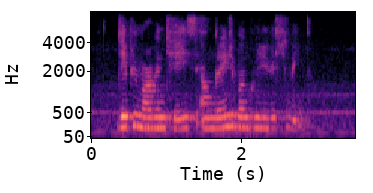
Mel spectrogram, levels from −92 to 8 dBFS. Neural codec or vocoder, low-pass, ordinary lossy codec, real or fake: none; 7.2 kHz; Opus, 16 kbps; real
